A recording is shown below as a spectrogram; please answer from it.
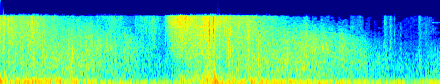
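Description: A Confringo blast spell explodes in a Hogwarts video game, a sharp booming burst in the middle of a rumbling, noisy background. It is close and moderately loud, with no voices.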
